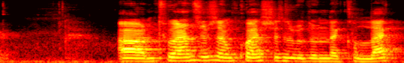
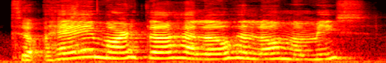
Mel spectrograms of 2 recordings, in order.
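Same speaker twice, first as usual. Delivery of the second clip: excited greeting; 9 semitones higher, 4 dB louder than usual. Real, not acted. Greeting viewers joining the stream.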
